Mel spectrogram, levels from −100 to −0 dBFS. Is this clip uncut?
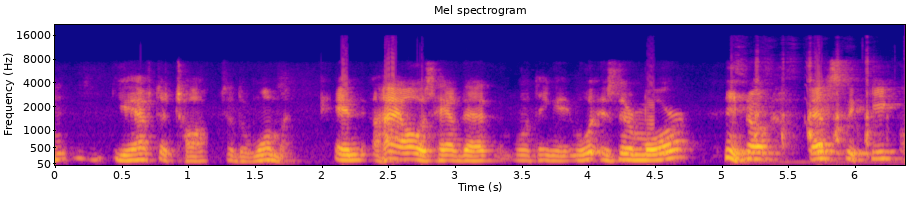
no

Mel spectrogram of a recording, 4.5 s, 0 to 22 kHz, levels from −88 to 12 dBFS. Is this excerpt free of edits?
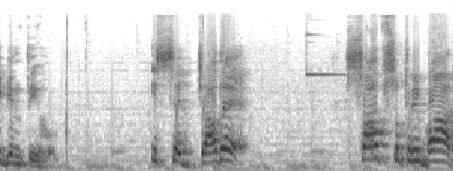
yes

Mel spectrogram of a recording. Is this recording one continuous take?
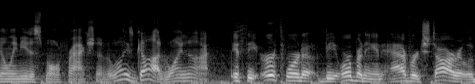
no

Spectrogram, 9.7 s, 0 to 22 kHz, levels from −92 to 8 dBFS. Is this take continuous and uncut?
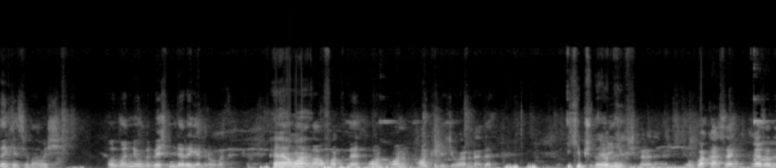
yes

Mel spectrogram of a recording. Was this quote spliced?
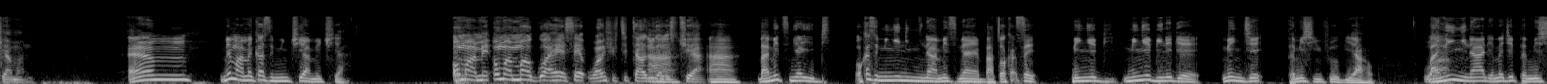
no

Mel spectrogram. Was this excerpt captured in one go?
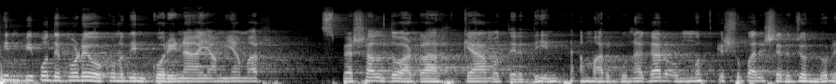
yes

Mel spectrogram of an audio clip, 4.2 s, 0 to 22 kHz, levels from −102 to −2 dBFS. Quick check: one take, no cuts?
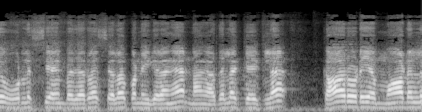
yes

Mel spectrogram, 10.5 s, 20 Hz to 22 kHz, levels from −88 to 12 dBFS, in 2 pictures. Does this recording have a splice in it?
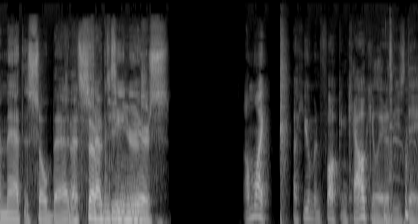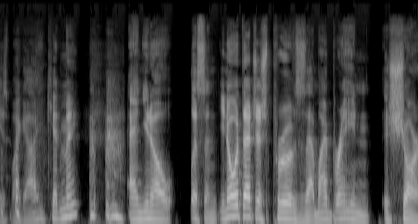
no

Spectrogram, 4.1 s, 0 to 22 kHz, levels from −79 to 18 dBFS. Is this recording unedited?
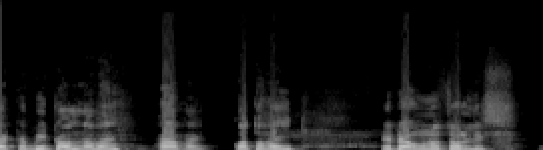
yes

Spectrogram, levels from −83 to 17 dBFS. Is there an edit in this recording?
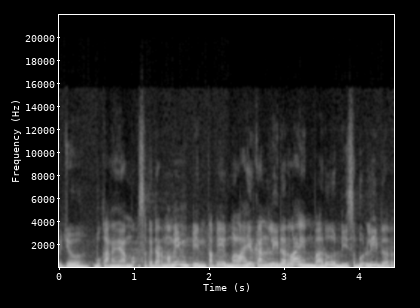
no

